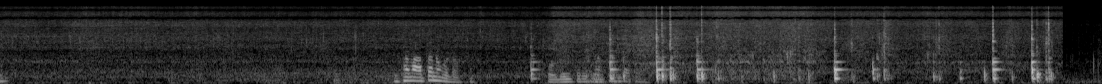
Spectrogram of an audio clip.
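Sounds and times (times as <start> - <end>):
vegetables sizzling in oil: 0.0 - 10.7
metal ladle scraping steel pot: 5.3 - 10.6.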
